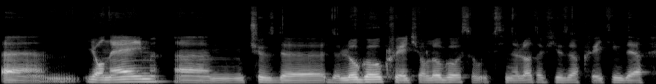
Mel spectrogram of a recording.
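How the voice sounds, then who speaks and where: Speaking at a fairly slow pace with hardly any pauses, a man has a dark, mellow tone, a fairly low pitch and monotone, flat intonation, on a very clean recording with a silent background. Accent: French. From France, Paris. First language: French. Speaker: startup CEO. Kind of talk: interview. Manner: halting, many fillers and repeats.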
